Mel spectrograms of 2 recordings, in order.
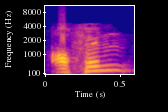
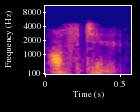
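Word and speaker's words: often: من دلاله كلمه اوفن والبريطانيين بالمناسبه ينطقونها اوفت الامريكان يقولون اوفن والبريطانيين افتن طيب في النص سم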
